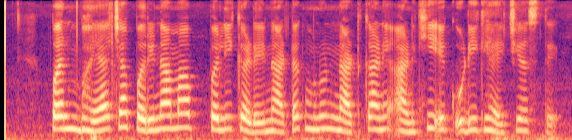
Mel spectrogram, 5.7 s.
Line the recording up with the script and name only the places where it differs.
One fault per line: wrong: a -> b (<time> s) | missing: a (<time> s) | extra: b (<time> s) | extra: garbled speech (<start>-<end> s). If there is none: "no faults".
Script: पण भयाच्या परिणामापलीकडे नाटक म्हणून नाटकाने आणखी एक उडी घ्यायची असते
no faults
